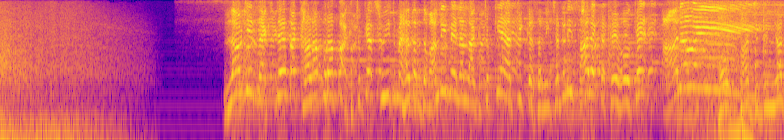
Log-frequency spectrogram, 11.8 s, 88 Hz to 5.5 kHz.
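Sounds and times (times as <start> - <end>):
big Diwali firecrackers exploding: 0.0 - 2.4
speech: 3.4 - 11.7.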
